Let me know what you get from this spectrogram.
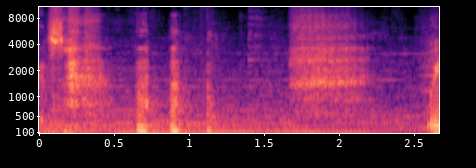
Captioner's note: chuckles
